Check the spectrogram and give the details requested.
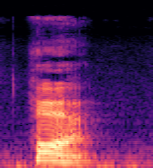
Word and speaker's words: höher: The resulting comparative adjective, meaning taller or higher in English, is pronounced höher.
